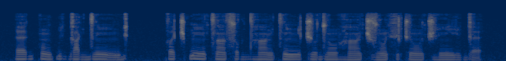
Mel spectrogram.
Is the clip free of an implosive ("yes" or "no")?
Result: no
